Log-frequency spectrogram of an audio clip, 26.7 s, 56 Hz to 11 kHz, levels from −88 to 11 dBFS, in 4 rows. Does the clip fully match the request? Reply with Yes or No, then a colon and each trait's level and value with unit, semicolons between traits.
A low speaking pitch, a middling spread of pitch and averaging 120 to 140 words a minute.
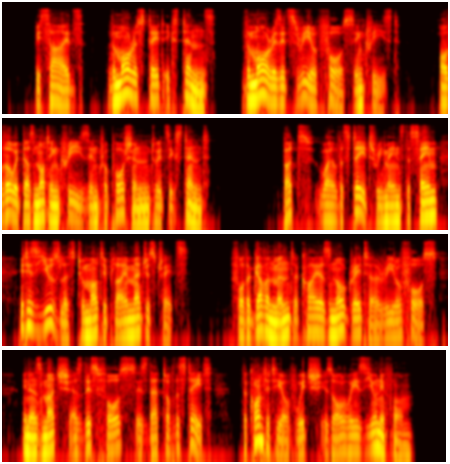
Yes: low, 100 Hz; average, 4.1 semitones; slow, 135 wpm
